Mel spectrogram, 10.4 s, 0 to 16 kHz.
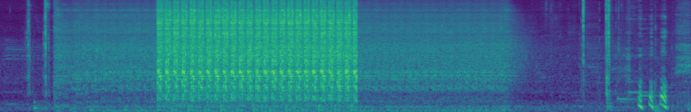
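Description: A Ford Mondeo Mk5 2-litre diesel is cranked after a timing chain job: a loud, steady rhythmic starter whir runs for about three seconds and then stops, followed by quiet background noise and a few clicks and knocks.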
